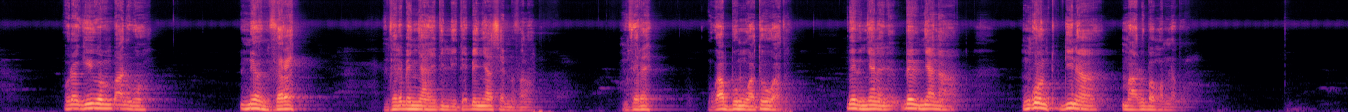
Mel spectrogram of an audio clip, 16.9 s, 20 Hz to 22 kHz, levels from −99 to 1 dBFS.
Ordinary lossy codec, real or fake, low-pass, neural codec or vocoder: none; real; none; none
